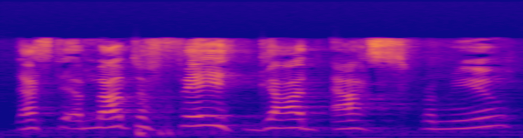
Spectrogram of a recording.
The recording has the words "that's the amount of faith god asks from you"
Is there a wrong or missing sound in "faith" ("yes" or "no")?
no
